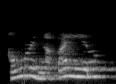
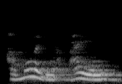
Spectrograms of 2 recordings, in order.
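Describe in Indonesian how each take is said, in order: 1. Pertanyaannya terdengar senang dan ceria. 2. Pertanyaannya terdengar curiga dan waspada. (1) "misalnya saya lagi happy" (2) "saya lagi curiga"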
